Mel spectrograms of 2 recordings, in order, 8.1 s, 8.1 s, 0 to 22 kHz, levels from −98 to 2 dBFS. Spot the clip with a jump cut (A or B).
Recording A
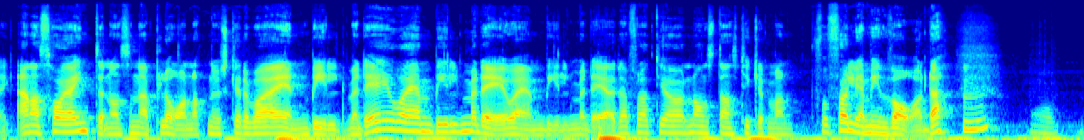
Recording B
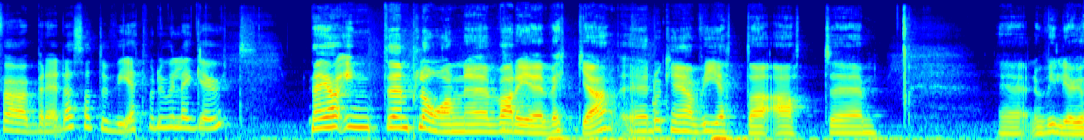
B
